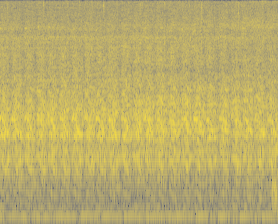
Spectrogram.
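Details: Direct-injection supercharged Range Rover after fixing a crank-no-start caused by low fuel pressure: engine catches and settles into an even, steady idle with a smooth low hum and no misses; running properly.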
